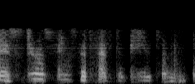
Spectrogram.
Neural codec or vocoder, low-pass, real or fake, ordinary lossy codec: codec, 44.1 kHz, 0.9 kbps, DAC; 5.4 kHz; fake; none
